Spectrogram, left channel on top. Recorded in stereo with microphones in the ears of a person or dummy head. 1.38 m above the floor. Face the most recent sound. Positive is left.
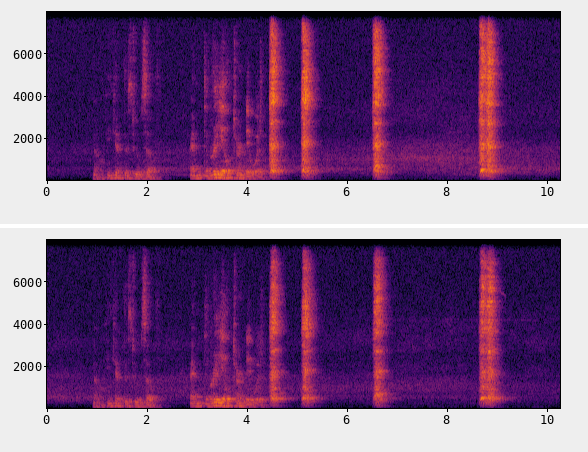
turn(degrees=50)  # may be behind; listen again after turning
